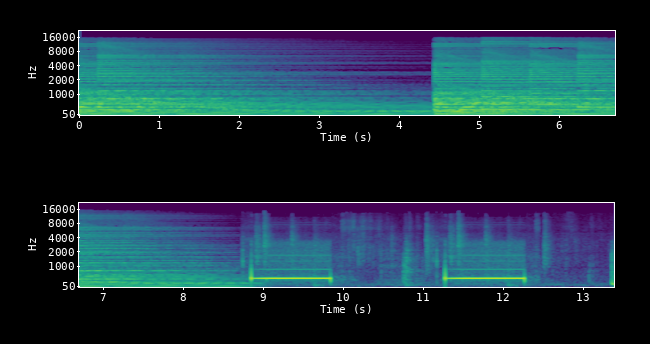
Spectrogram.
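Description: After a stretch of music, a telephone call to a secret location somewhere in Germany rings twice: two loud, steady electronic beeps about a second long, separated by a short pause, with no voices.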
